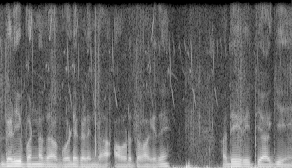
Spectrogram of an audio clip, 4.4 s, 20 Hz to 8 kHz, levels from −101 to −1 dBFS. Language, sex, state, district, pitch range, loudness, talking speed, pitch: Kannada, male, Karnataka, Belgaum, 95-105 Hz, -18 LUFS, 95 wpm, 95 Hz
